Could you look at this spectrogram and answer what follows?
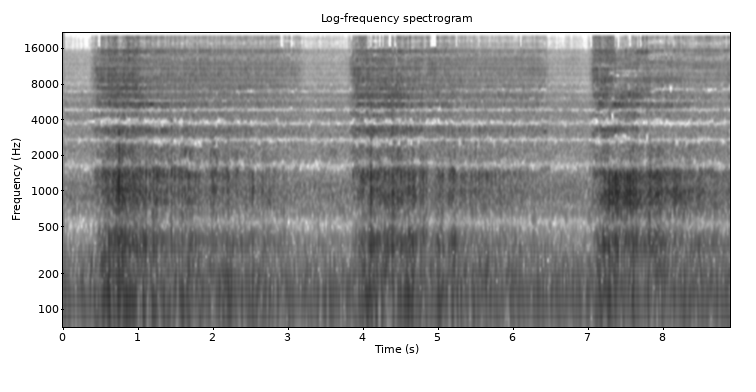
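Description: Loud, rough, rumbling breaths repeat about every three seconds, roughly 18 a minute, over a steady electrical hum: snoring.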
